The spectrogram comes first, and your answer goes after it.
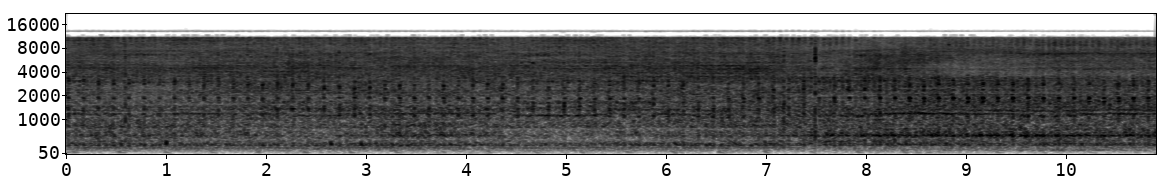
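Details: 2009 Lada Priora, 37,000 km, engine began knocking 500 km after adding Suprotec additive: steady fast tapping at idle, about three knocks a second over sharp engine note; internal knock suspected, cause unconfirmed.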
